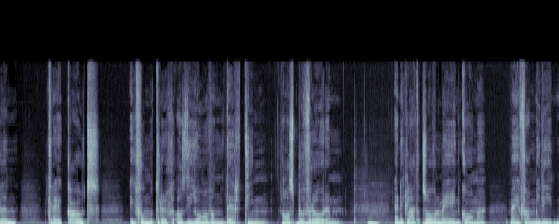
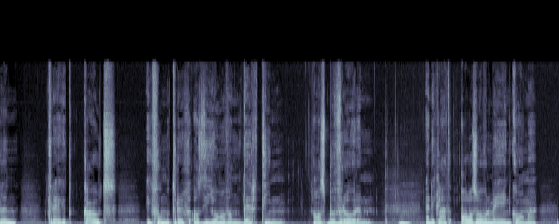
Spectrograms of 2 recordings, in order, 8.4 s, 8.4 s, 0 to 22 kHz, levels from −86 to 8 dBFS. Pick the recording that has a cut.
first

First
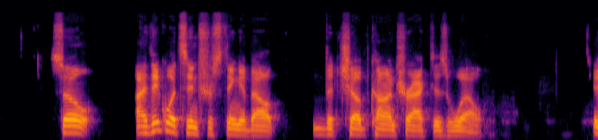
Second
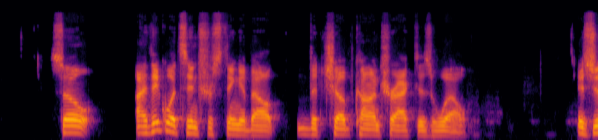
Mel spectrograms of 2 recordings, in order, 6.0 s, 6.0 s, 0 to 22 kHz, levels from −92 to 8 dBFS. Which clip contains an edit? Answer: second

